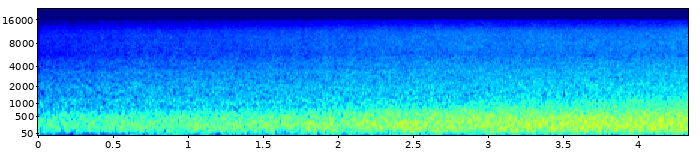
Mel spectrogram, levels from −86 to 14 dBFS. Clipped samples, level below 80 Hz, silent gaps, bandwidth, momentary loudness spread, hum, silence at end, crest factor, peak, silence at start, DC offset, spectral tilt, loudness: under 0.1%; -52 dBFS; none; 16 kHz; 10 LU; none; 0 s; 16 dB; -14 dBFS; 0 s; under 0.1%; -5.5 dB/octave; -31 LUFS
